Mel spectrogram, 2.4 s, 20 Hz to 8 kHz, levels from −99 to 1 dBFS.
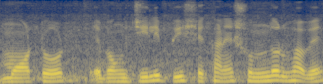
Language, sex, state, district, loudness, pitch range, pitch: Bengali, male, West Bengal, Dakshin Dinajpur, -15 LUFS, 130-150 Hz, 140 Hz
